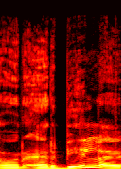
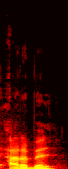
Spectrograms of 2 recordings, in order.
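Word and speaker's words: Erbil: Oril I saw in the on the map but I don't know I heard it pronounced so I guess it's like that. We say Arabil.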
